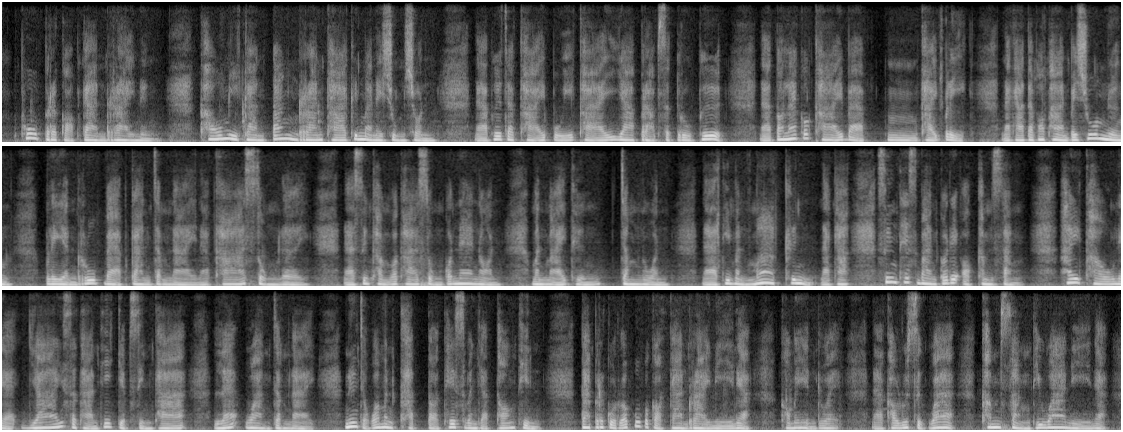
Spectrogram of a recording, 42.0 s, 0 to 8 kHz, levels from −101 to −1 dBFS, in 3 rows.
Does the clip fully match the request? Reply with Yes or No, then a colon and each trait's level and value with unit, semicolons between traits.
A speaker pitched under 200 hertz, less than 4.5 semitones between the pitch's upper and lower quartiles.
No: low, 135 Hz; average, 4.8 semitones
